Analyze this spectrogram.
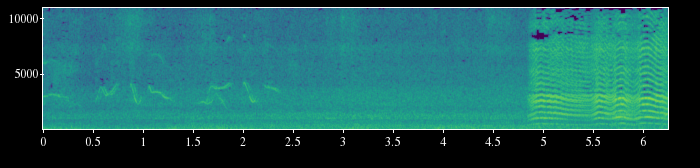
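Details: King penguins courting and mating on South Georgia in January 2019; distant high chirps early, then a loud, rich harmonic trumpeting call wavering up and down in the last seconds, over constant wind rumble.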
